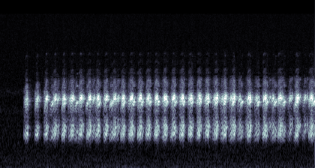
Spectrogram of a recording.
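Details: Night-time tree frog song from a forest pond in north-east Italy, mid-April: after brief silence a loud, close caller bursts into fast, regular harsh quacking pulses, roughly three per second, continuing steadily.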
